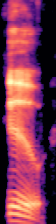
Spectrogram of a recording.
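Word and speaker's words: 구: sheet and one day to pronounce the number nine in Korean is goo and so they called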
